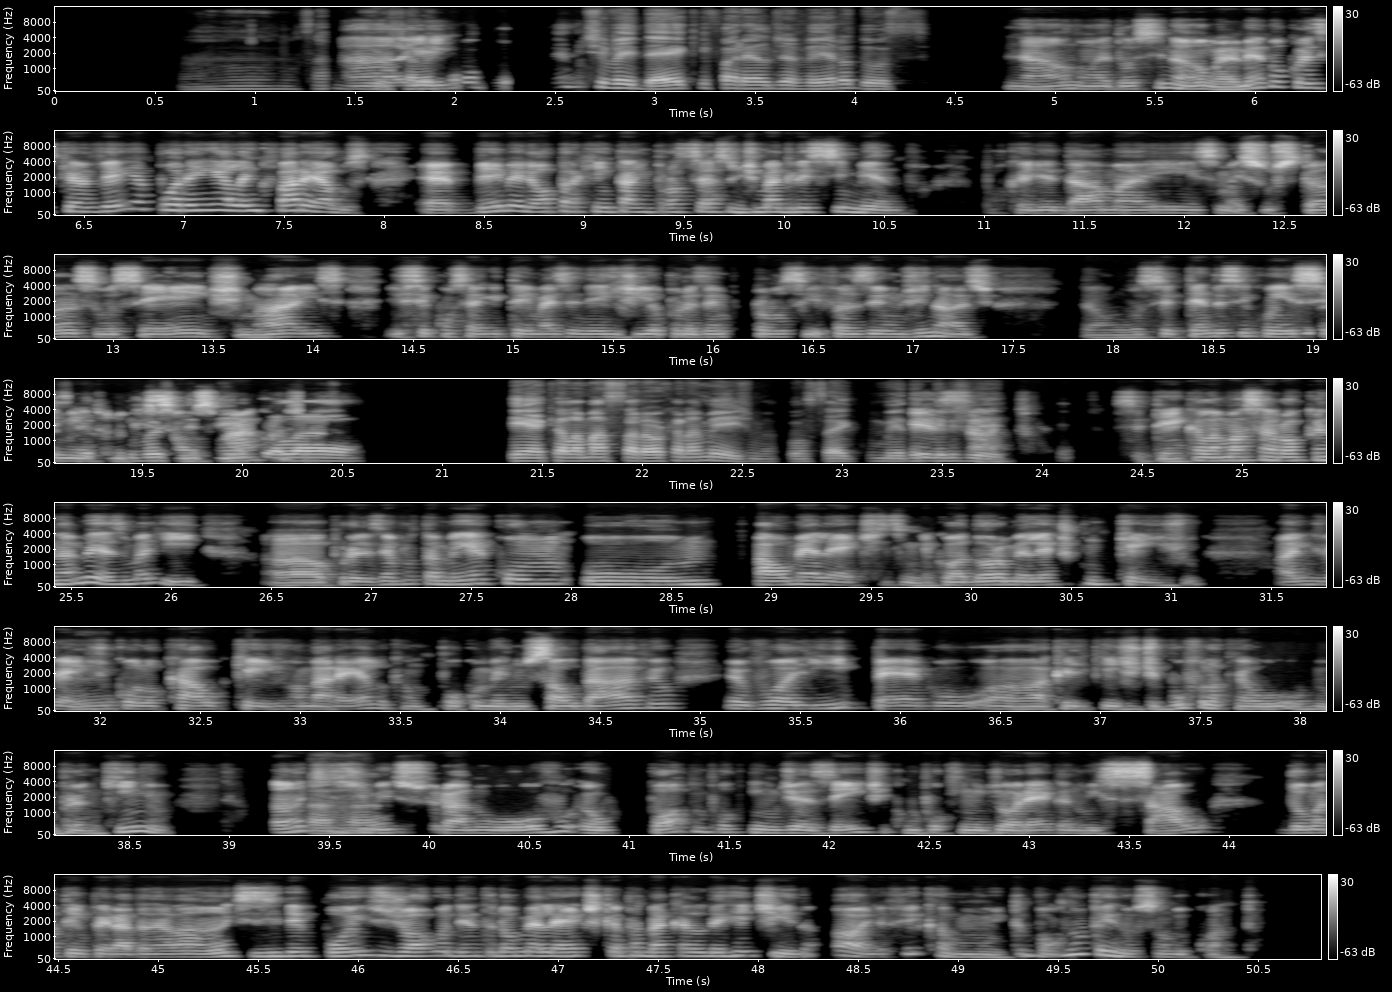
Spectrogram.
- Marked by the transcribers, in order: tapping; other background noise; unintelligible speech
- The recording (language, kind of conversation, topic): Portuguese, podcast, Como você equilibra comida gostosa e alimentação saudável?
